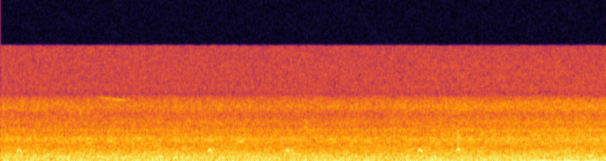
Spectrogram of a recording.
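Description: Faint, short bird calls, single chirps every second or so, over a steady outdoor hiss. A low rumble comes in near the end.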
